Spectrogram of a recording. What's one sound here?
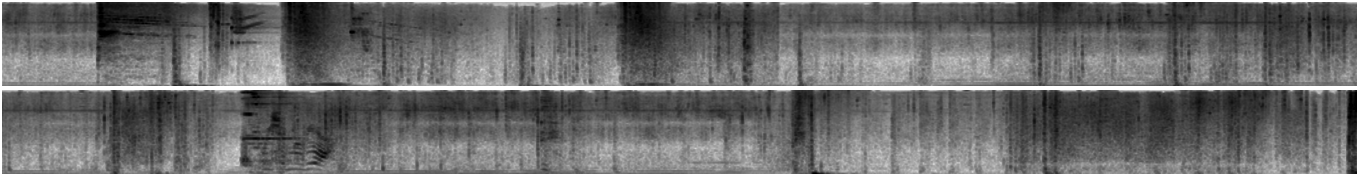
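Quick footsteps run over dirt and gravel.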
